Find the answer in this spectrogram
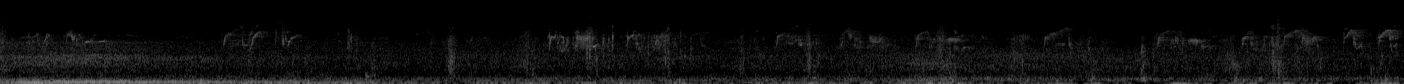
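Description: Small birds chirping in short calls again and again over a steady outdoor hiss, with a low hum that fades out within the first few seconds.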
